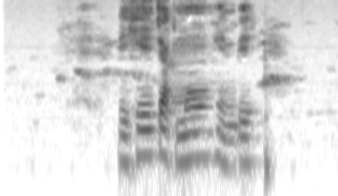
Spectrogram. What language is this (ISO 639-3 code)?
tui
